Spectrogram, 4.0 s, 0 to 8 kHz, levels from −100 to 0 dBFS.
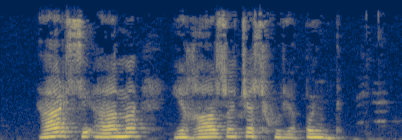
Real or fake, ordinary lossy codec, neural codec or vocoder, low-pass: real; Opus, 64 kbps; none; 7.2 kHz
